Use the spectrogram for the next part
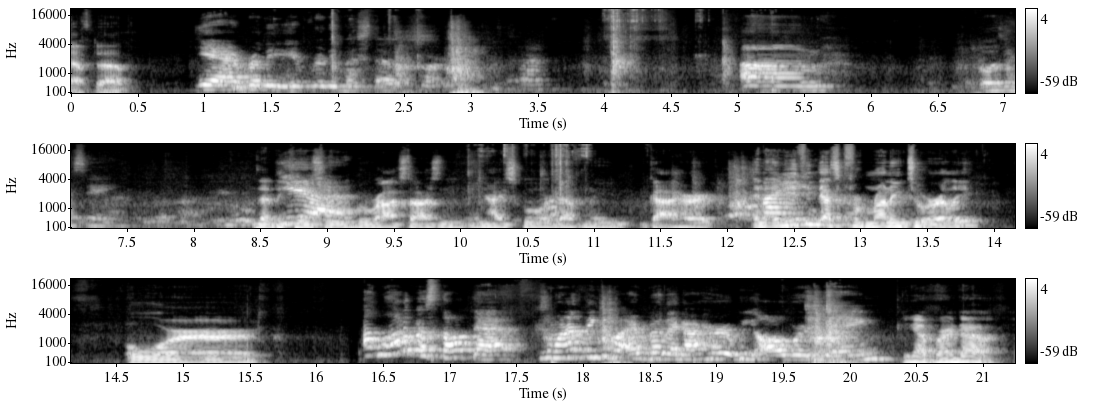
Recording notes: Live from the Gaylord Hotel. We found a space in an unlikely setting. During a busy evening during Katsucon. We were live on location of the convention with all types of characters around us.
